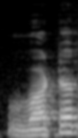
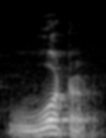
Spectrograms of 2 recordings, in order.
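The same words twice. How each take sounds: First: It begins with a v sound. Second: It begins with rounded lips, a w sound. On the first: The speaker calls it wrong. "वाटर नहीं, वाटर तो तो बोलते यदि ये वी से start होता" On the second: The speaker calls it right. "होठ round होने चाहिए"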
